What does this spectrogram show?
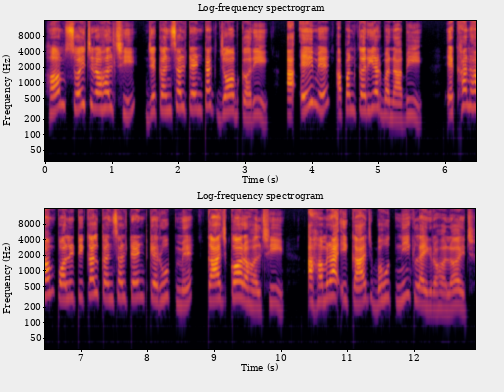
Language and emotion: Maithili, neutral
